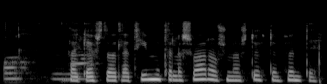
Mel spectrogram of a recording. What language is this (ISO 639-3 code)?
isl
